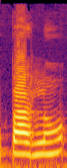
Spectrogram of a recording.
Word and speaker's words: parlons: In French, the final consonant is usually silent. So similar to the silent S in tu parles, the S in nous parlons is not pronounced.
